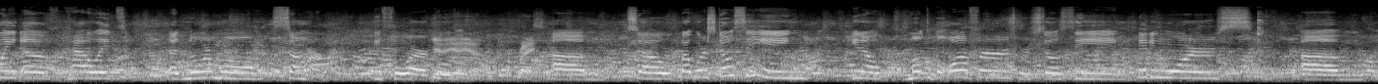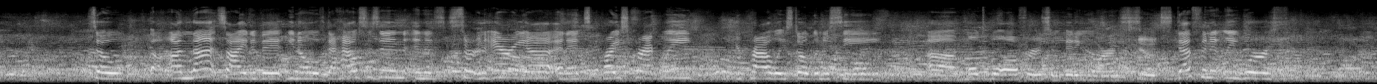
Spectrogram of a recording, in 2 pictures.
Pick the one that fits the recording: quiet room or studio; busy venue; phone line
busy venue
